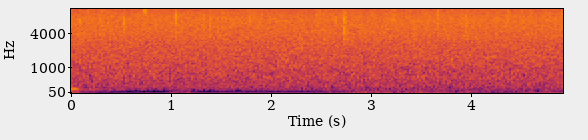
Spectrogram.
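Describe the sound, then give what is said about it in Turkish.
Steady, dense rainfall pours down continuously in the Amazon, a broad hissing wash of countless drops with no pauses, with no voices present. “Yağmurun sesiyle Amazon sana ulaşsın kalbine.”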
